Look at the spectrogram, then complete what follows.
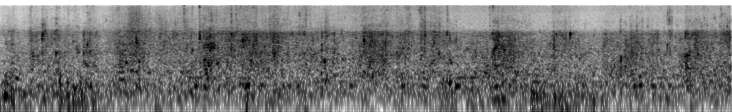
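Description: Wind buffeting the microphone over choppy water slapping and splashing around the anchored boat.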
